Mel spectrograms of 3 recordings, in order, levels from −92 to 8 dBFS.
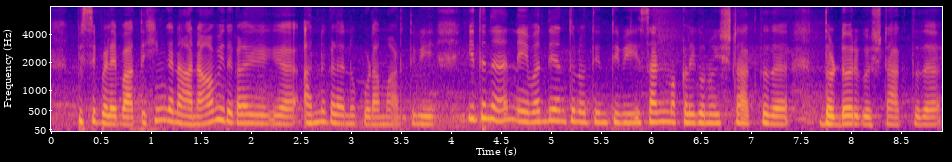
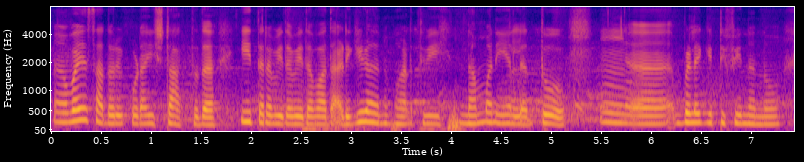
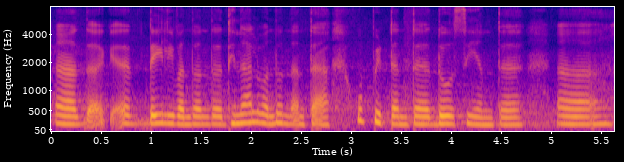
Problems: none marked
